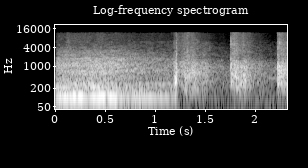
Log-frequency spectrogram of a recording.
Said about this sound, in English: Cell phone video shows the gunman opening fire. Several shots are heard before the camera pulls away.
